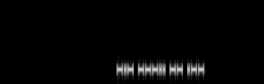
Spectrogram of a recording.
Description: Morse code, heard as a keyed tone, about 65 wpm, 700 Hz. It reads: K8MW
